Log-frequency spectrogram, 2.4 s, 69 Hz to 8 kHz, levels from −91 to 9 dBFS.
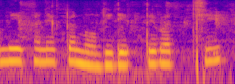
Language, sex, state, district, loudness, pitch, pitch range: Bengali, female, West Bengal, Alipurduar, -15 LUFS, 240 Hz, 210-255 Hz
